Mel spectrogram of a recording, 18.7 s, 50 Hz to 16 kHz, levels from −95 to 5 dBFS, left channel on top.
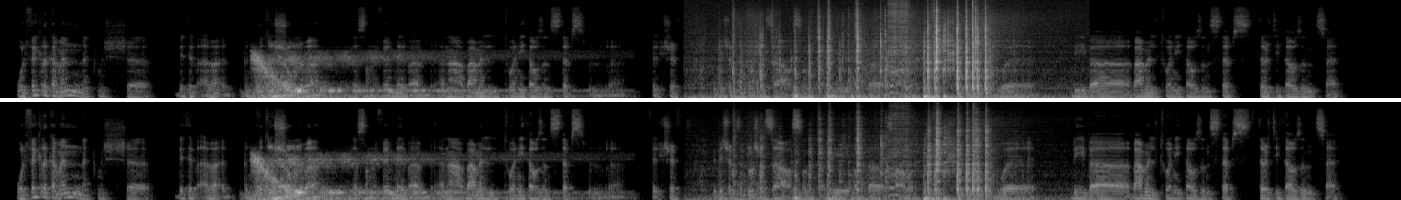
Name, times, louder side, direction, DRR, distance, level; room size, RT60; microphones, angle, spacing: voice 1, 0.2-2.0 2.3-4.3 4.7-8.3 8.7-9.0 9.5-12.2 13.3-13.8 14.3-17.8, right 1 dB, 90° right, 1.2 m, -49 dB
sound 1, 3.3-8.0, equal, 20° right, 1.0 m, -40 dB
sound 2, 9.1-14.5, left 6 dB, 55° left, 0.5 m, -37 dB
3.2 x 2.3 x 3.2 m
head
